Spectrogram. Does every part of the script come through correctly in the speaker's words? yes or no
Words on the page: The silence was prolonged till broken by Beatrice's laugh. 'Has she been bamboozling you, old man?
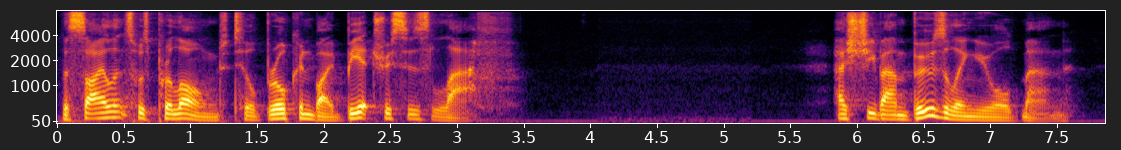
no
